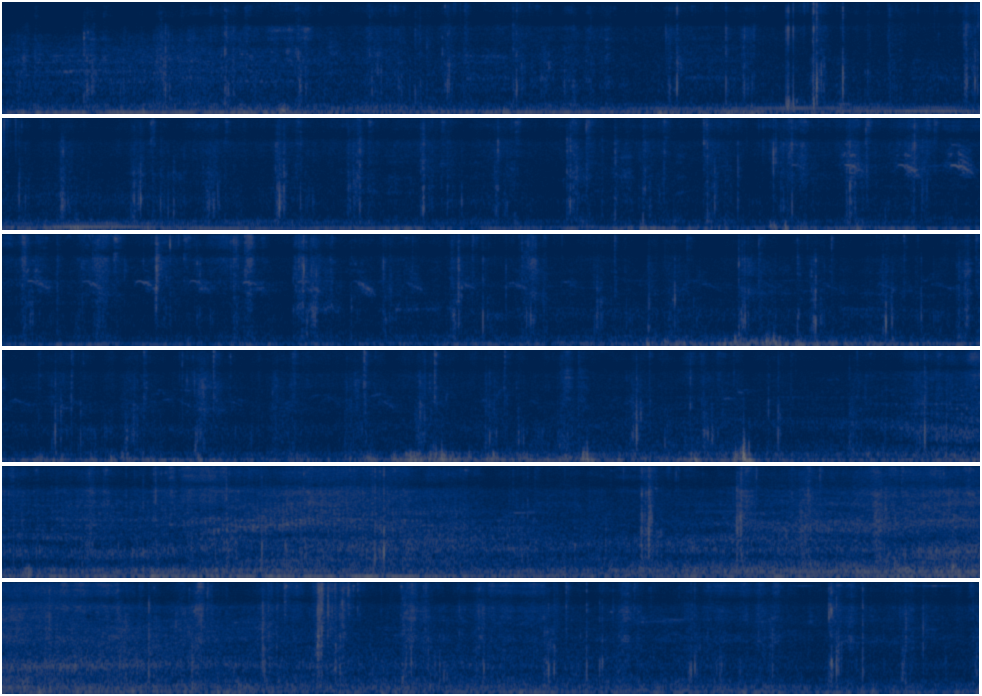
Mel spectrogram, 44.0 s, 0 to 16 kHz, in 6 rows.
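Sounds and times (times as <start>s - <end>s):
footsteps on sidewalk: 0.0s - 44.0s
vehicle rumble: 0.0s - 44.0s.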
